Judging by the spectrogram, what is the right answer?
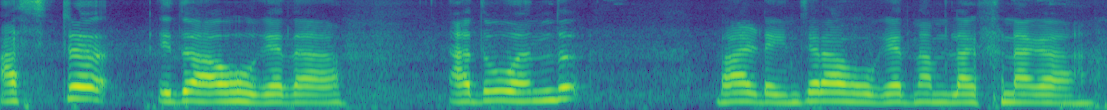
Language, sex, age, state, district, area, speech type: Kannada, female, 30-45, Karnataka, Bidar, rural, spontaneous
